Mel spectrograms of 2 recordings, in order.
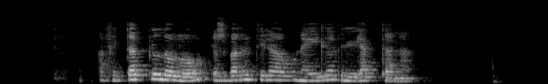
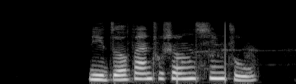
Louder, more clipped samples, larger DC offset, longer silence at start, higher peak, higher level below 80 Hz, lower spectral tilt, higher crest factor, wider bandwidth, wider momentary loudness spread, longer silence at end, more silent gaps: second, -25 LUFS vs -17 LUFS; neither; neither; about the same, 1 s vs 0.9 s; second, -8 dBFS vs -4 dBFS; second, -74 dBFS vs -58 dBFS; about the same, -6.5 dB/octave vs -7.5 dB/octave; first, 20 dB vs 14 dB; first, 9.2 kHz vs 7.4 kHz; first, 13 LU vs 6 LU; first, 1.35 s vs 0.4 s; neither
